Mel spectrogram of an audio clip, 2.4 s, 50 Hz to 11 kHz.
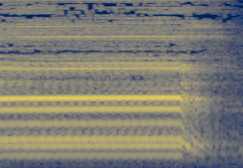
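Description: Small 12 V DC diesel transfer pump motor running with a steady whine, then falling in pitch as it winds down just before the end.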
